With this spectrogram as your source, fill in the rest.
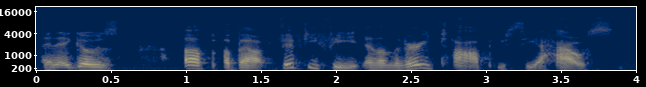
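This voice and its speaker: A man's voice: mid-range voice, lively intonation, a little fast, gravelly, no room sound. A man narrating as game master, rambling with many fillers and restarts.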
